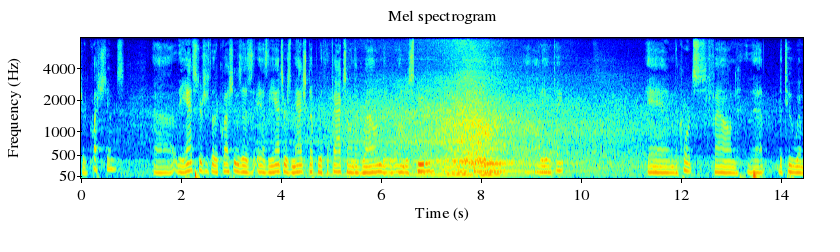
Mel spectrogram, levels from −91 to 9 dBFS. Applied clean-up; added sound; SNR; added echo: none; Car passing by; 4 dB; none.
